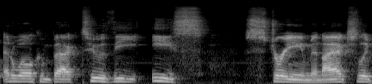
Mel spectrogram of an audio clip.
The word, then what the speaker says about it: Ys: zennith no rule and welcome back to the east stream and I actually pronounced it correctly this time we are on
